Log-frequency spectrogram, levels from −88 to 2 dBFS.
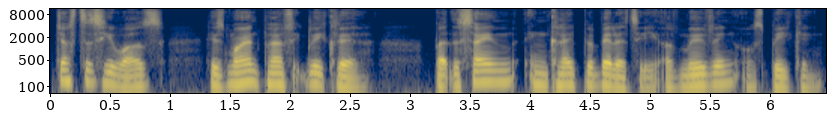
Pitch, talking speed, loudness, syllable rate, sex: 105 Hz, 150 wpm, -21 LUFS, 4.6 syllables/s, male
